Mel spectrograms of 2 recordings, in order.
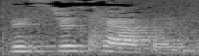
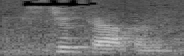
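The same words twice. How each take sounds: First: Said in the usual way. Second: Hint of a sly, lower devil's voice; low, quiet devil's taunt. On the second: Repeating what the devil told her, low and sly. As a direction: drop the voice and let the devil whisper it. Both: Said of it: "I hear the devil say".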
